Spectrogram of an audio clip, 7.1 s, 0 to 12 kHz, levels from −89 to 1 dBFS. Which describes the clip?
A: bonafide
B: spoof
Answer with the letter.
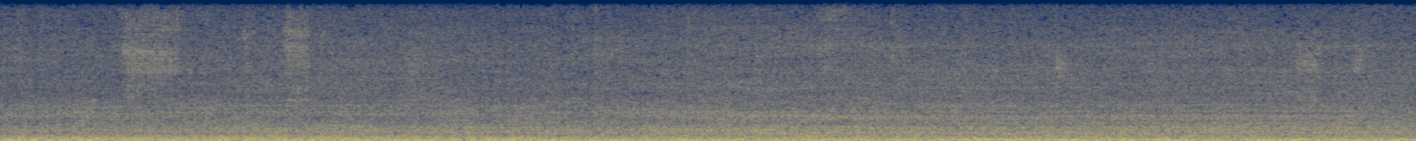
A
